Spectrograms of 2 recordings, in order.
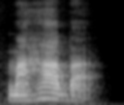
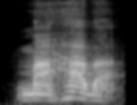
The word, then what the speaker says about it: mahaba: Haba is spelled as H-A-B-A. It is defined as the measurement between two points. As an adjective, haba becomes mahaba. Mahaba. Mahaba. Mahaba is spelled as M-A-H-A-B-A.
